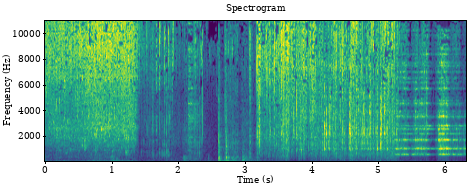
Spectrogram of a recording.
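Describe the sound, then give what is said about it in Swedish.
Walnuts roasting in a pan for a traditional kutia, heard as uneven rustling, scraping and crinkling as the nuts are stirred. The noise is fairly soft and continuous, with brief lulls and a few sharper scrapes. “Nu rostar jag valnötterna här så att de blir riktigt goda.”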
